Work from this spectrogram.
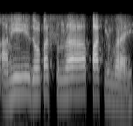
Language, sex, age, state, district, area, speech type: Marathi, male, 45-60, Maharashtra, Buldhana, urban, conversation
